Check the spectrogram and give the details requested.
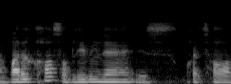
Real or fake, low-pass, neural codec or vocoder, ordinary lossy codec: real; 7.2 kHz; none; none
